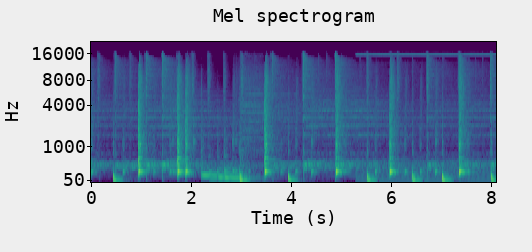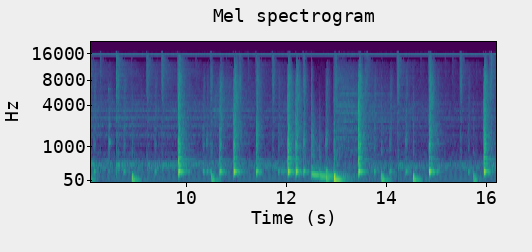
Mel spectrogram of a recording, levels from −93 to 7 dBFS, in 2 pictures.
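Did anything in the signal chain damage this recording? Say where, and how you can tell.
Yes. From 5.30 s to the end, a video or display buzz rides under the music at roughly 25 dB down: a 59.94 Hz field-rate buzz with hash plus a 15.7 kHz line-rate whine. That points to analogue wiring near a display, not mains hum, which would sit at exactly 50 or 60 Hz without the whine.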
